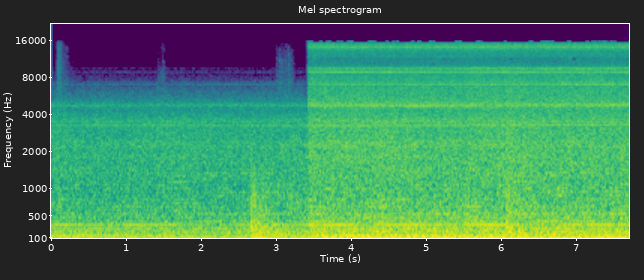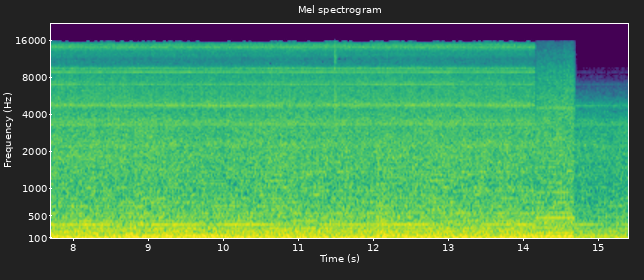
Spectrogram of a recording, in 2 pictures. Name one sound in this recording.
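Propeller engines drone loudly and steadily.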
